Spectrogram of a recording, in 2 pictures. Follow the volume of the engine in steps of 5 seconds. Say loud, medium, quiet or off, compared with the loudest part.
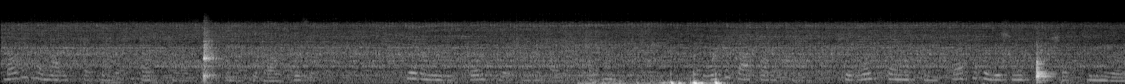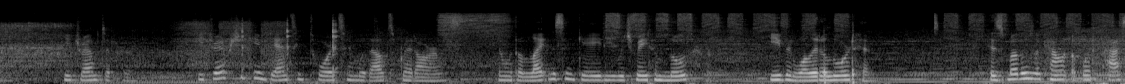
loud, loud, medium, medium, loud.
